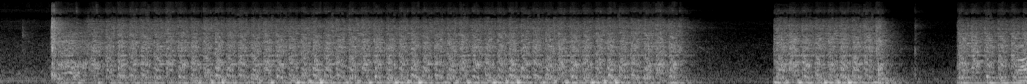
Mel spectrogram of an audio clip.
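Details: Small-block Chevy 350 V8 in rat rod, first start after stock-to-new cam swap, during cam break-in: catches and settles into steady even lope with brief cut-outs between runs; running well.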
